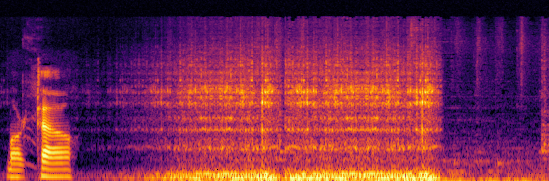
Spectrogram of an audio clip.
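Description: A heavy stone urn scrapes and grinds along a stone floor.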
